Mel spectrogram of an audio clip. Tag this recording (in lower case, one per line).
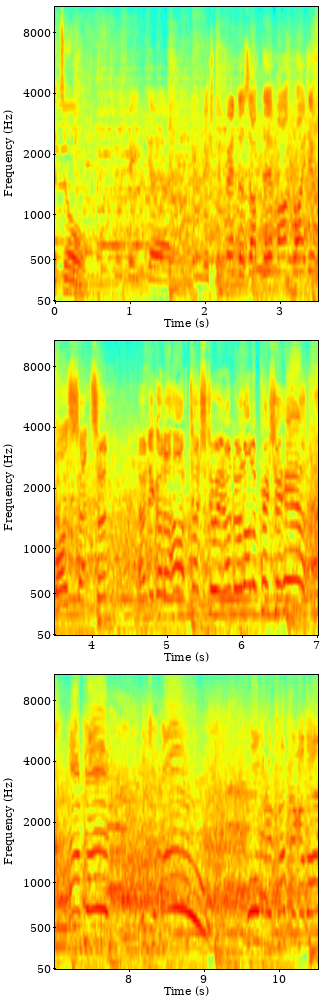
music
speech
